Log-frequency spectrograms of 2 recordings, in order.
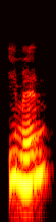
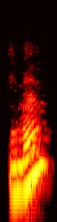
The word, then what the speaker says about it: Imen: Amon-Ra, ça s'écrit Imen, Imen avec un soleil à côté. Donc, le terme que vous voyez là, Imen, ça veut dire Amon en fait.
